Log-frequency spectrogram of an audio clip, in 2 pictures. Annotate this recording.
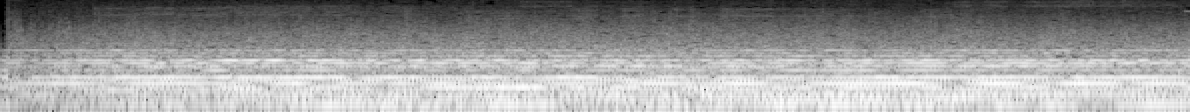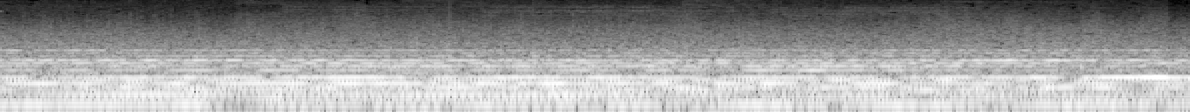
One in a series of strange ambient drones and glitches that once upon a time was a Rhodes piano.
ambient, drone, glitch, quiet, relaxing, rhodes, sound-design, synthesis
